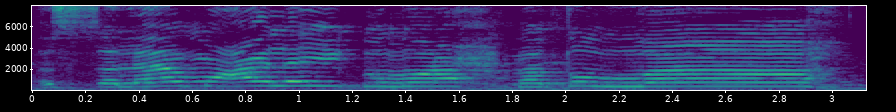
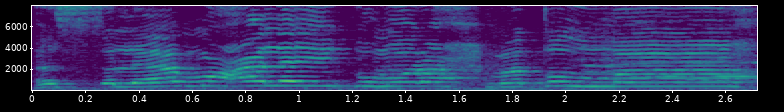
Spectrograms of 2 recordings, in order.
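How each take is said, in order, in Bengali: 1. এটি ধীর গতিতে বলা হয়েছে। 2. এটি মাঝারি গতিতে বলা হয়েছে। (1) "আস্তে আস্তে চালানো" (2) "মিডিয়াম"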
